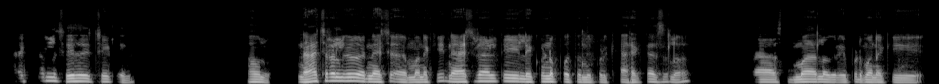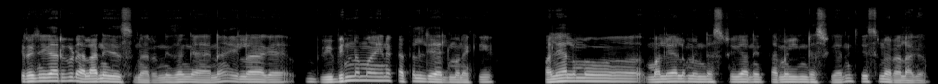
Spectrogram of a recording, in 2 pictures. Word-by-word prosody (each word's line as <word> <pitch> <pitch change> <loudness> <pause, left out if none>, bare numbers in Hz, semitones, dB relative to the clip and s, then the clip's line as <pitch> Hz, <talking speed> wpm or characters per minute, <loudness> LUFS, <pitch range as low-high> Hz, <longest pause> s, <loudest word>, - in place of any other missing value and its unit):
క్యారెక్టర్లు 155 +4 -5
చేదయి 140 0 +4
చేయట్లేదు. 120 -8 -5 1.2
అవును. 120 -4 +1 0.4
నేచురల్‌‌గ 165 +6 +3 0.2
నేచ 120 -2 +2 0.3
మనకి 110 +7 -2
నేచురాలిటీ 145 +4 +2 0.2
లేకుండా 130 +2 +2
పోతుంది 110 -2 -1
ఇప్పుడు 105 0 -7
క్యారెక్టర్స్‌లో. 110 +1 -3 0.8
ఆహ్ 110 -1 +2
సినిమాల్లో 120 +2 +2 0.2
ఇప్పుడు 105 +1 -5
మనకి 105 -1 -2 0.6
చిరంజీవి 145 +4 +3
గారు 160 0 +3
గూడా 165 -4 +1
అలానే 130 +2 +5
చేస్తున్నారు. 105 -4 -3
నిజంగాయన 110 -1 0 0.2
ఇలాగ 115 -2 +1 0.6
విభిన్నమైన 180 +8 +1
కథలు 140 +1 -1
జేయాలి 115 -3 +3
మనకి. 105 +2 -3 0.6
మలయాళం, 155 +6 +3 0.7
మలయాళం 130 +2 +2
ఇండస్ట్రీ 120 -1 -2
గాని, 120 0 +1
తమిళ్ 115 +2 +1
ఇండస్ట్రీ 115 -3 -2
గాని 130 +8 -3
తిస్తున్నారలాగా. 100 -9 -2
120 Hz, 110 wpm, -23 LUFS, 110-140 Hz, 1.2 s, అలానే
